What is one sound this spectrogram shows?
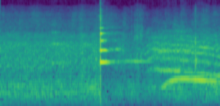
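A metal bat strikes a baseball with a ringing ping.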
